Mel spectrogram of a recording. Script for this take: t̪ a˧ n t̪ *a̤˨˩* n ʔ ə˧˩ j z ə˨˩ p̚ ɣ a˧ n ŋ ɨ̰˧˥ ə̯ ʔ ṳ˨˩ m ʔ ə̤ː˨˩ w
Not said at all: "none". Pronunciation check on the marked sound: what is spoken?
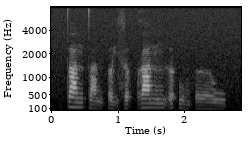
a̤˨˩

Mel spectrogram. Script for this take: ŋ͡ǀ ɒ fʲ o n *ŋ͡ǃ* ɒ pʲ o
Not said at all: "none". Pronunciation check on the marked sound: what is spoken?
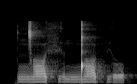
ŋ͡ǃ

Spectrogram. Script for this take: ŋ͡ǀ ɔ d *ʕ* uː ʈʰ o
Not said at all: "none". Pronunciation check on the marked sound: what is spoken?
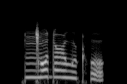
ʕ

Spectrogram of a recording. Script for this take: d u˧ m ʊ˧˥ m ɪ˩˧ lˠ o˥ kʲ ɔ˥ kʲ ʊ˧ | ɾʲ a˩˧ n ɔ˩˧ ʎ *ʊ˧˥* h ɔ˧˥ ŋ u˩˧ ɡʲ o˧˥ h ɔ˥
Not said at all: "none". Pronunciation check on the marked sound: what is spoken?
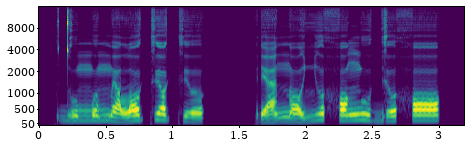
ʊ˥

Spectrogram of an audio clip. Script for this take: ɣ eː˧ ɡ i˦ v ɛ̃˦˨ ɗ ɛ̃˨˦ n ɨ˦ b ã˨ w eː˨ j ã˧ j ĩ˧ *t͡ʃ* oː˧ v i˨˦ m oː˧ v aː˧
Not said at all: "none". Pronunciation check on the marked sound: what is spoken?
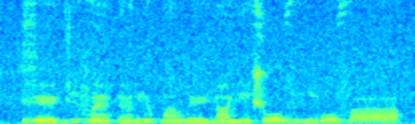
ʃ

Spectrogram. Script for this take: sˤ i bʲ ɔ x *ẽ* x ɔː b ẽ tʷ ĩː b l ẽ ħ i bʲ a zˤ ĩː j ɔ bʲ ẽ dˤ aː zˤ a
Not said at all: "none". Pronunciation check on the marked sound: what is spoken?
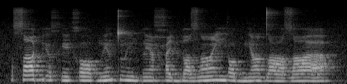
ẽ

